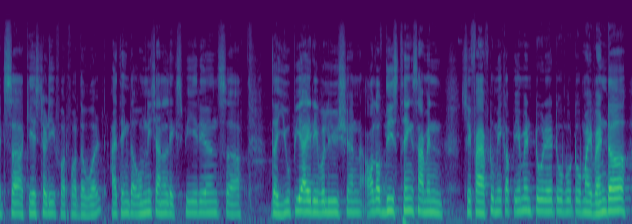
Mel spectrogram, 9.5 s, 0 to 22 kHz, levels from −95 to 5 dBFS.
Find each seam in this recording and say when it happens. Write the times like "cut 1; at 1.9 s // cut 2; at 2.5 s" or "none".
cut 1; at 1.6 s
